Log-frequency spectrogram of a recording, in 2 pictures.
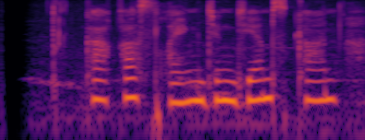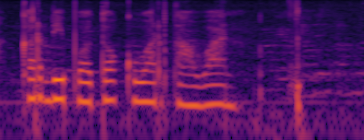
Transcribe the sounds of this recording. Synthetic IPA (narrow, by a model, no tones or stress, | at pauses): kakaslɛŋd͡ʒɨŋd͡ʒɛmskankɨrdipɔt̪ɔkuwart̪awan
